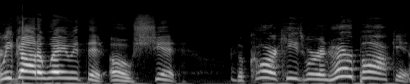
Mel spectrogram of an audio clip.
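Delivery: high, loud triumphant yell then dismay; excited shout. Acted. Two movie teens yelling over their getaway.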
